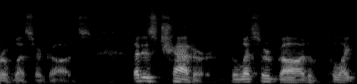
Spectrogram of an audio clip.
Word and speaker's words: Chatter: her name is, well, it's spelled Chatter. In the old tongue, that was pronounced Shatter. But in the modern tongue, and since names are very potent, we have convinced her that she's Chatter, the lesser god of conversation.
